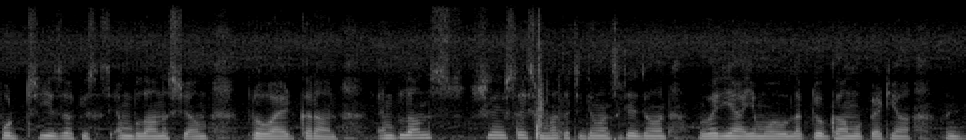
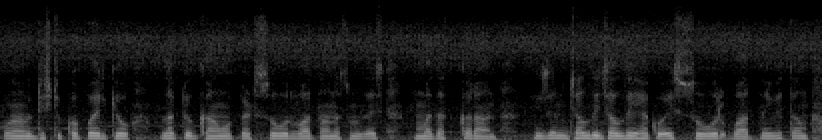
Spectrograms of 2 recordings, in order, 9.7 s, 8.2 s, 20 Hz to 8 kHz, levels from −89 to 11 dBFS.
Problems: constant background noise, low volume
